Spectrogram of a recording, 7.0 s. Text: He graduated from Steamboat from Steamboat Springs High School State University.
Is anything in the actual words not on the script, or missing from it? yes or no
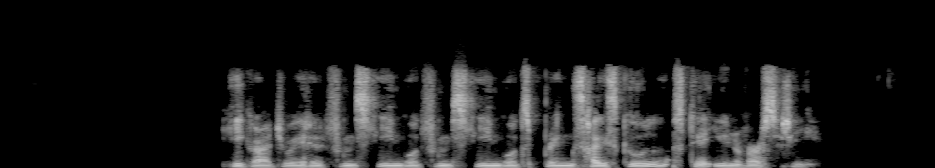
no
